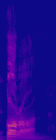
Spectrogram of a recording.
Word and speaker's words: bodhrán: It's called a bodhrán, spelled B-O-D-H-R-A-N.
